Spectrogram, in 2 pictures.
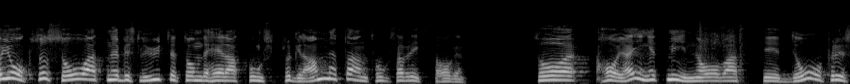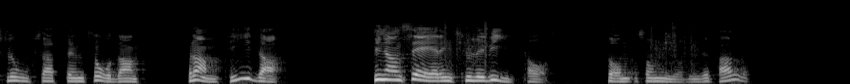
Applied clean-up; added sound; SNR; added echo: neural mask model RNNoise.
